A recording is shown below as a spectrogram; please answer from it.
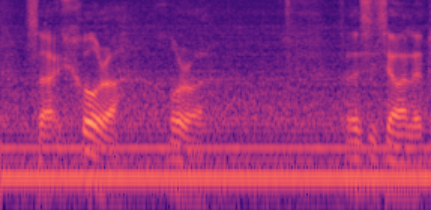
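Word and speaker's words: Χώρα: It's CHORA, but I know from Hania that the CH is pronounced H. So Hora. So this is the island of Hora that we're just coming up to.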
